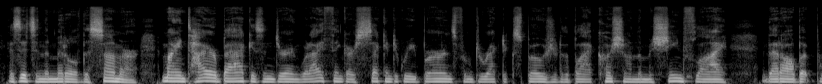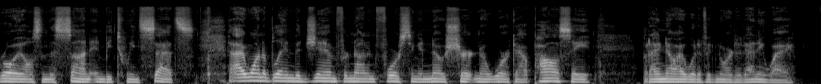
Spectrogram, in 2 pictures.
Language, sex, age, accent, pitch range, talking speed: English, male, 30-49, American, 115-145 Hz, 225 wpm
